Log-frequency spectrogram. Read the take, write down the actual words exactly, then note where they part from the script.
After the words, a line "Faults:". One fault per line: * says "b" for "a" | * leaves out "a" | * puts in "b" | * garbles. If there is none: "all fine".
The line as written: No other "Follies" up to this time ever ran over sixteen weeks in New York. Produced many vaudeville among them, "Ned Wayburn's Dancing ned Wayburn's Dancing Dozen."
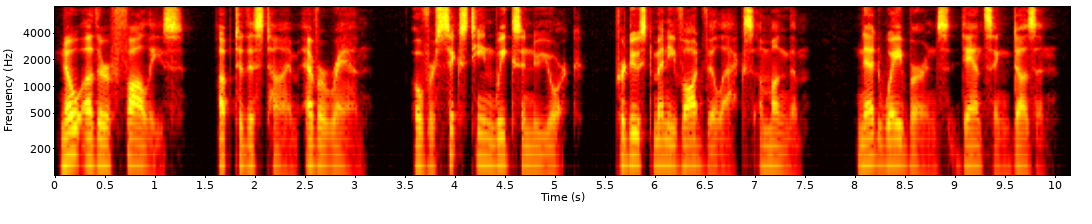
No other "Follies" up to this time ever ran over sixteen weeks in New York. Produced many vaudeville acts, among them, "Ned Wayburn's Dancing Dozen."
Faults:
* puts in "acts"
* leaves out "ned Wayburn's Dancing"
